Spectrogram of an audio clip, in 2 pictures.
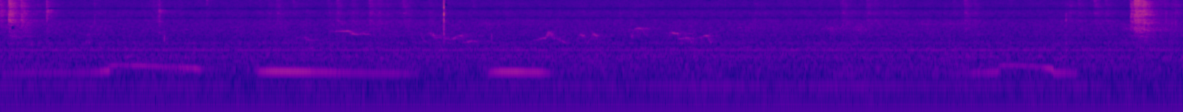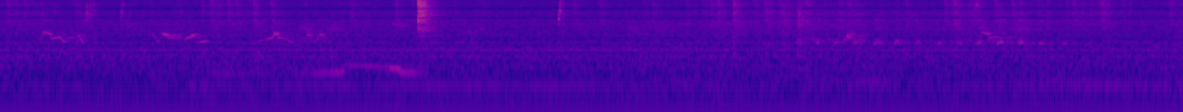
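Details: Mourning doves feeding on spilled seed beneath backyard feeders, some chasing each other, give soft, low, hollow coos that slur up then down a few times over twelve seconds; faint high small-bird chirps and a steady mechanical hum underneath.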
